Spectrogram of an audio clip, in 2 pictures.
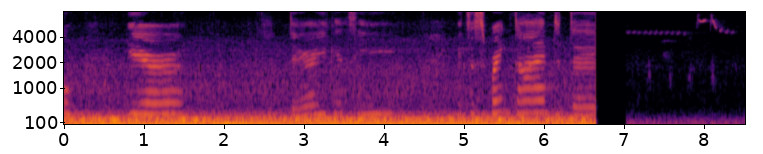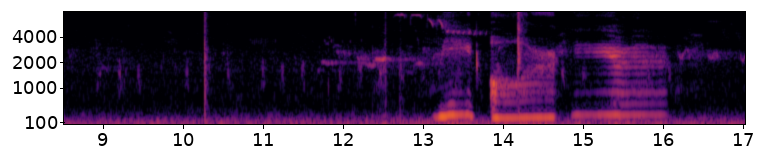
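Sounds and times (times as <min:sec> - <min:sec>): songbird chirps and trill: 0:07.0 - 0:17.0.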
